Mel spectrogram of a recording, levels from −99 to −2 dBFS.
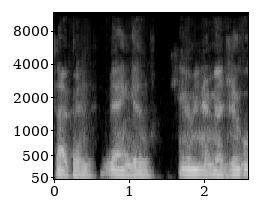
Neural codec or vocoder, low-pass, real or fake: codec, 24 kHz, 3 kbps, HILCodec; 10.8 kHz; fake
